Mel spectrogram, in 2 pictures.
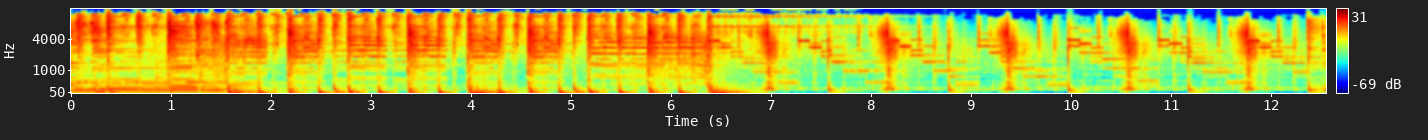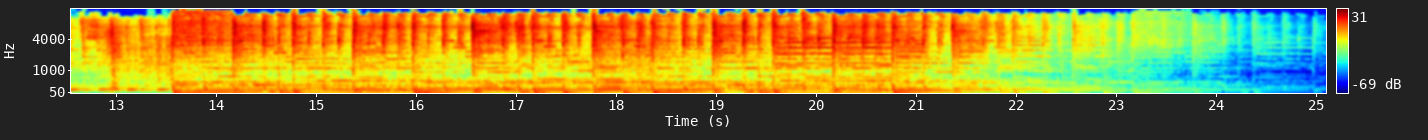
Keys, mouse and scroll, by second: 4.0 n, 7.8-19.3 drag, 19.4 scroll down 3, 19.6-25.1 shift+middle drag.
